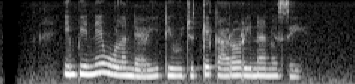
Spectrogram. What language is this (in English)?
Javanese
